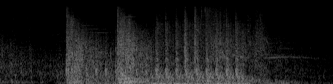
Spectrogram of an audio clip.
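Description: Rattling bursts of MG34 machine gun fire in the strategy game Company of Heroes 2, mixed with battle noise, steady and moderately loud before tapering off, with no voices.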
